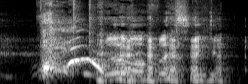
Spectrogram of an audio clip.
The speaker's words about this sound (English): I need to sneeze.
